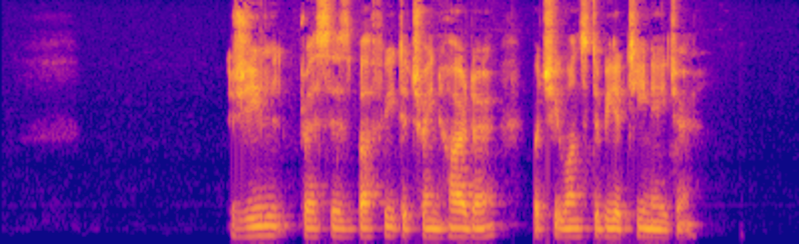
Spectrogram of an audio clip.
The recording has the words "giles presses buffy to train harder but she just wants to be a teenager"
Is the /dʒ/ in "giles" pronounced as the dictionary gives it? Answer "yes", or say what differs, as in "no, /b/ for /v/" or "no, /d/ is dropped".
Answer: no, /ʒ/ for /dʒ/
